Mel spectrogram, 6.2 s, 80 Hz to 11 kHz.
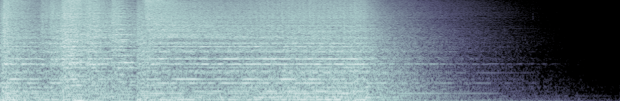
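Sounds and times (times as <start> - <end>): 
big win ending jingle: 0.0 - 4.2.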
